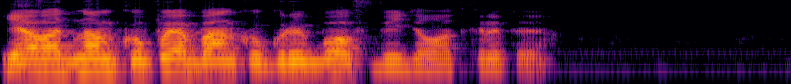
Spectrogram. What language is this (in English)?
Russian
